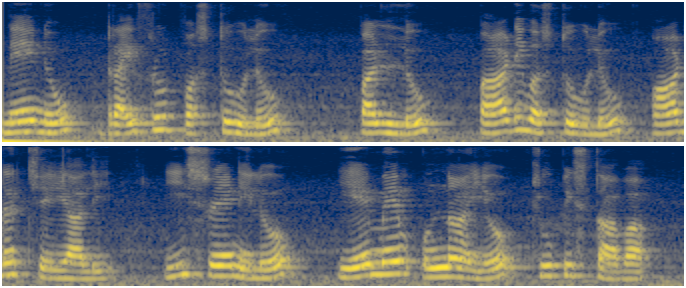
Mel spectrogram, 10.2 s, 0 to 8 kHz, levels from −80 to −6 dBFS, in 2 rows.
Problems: constant background noise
